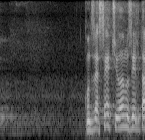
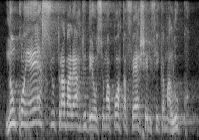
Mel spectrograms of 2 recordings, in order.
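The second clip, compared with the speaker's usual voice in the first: preaching at full force; 4 semitones higher than usual. Real, not acted. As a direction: stretch each phrase out over the church. Preaching peak, drawn out.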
